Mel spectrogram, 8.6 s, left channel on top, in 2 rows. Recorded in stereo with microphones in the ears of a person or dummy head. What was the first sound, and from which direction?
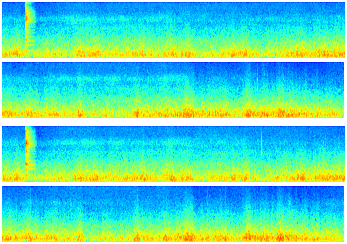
A snare drum, 25° right (ahead or behind).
